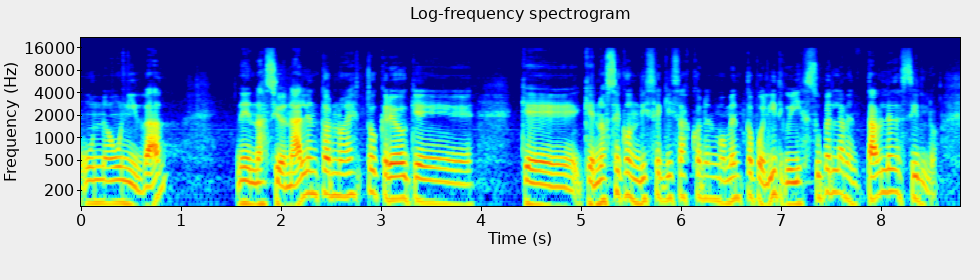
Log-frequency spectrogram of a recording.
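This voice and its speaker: A woman's very deep, low voice with a dark, mellow tone, lively intonation and a moderate pace. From Chile. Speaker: member of parliament; politician guest. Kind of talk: political interview. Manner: hesitant, many fillers. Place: studio. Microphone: lapel.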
